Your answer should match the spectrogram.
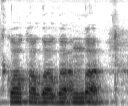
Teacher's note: उच्चारण स्थान कंठ गले से होता है, वर्ण नाम कंठाई से बोला जाता है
